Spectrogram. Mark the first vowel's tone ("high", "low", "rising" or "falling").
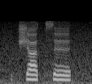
low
